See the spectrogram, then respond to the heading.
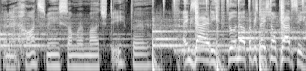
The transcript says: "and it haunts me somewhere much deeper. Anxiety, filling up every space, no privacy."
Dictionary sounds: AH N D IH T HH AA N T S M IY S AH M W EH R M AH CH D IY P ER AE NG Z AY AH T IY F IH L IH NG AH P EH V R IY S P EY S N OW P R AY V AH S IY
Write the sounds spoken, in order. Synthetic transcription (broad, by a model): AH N IH T HH AA N T S M IY S AH M W EH R M AH CH D IY P ER AE NG Z AY AH T IY F IH L IH NG AH P EH V R IY S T EY SH N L P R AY V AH S IY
